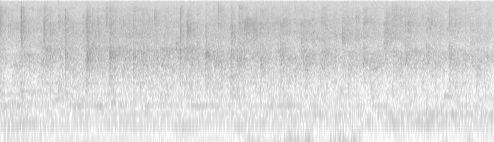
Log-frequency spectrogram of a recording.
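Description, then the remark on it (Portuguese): A crowd applauds Jesus as the King of Glory, clapping together in a steady, dense wash of applause that holds at an even level for several seconds, with no voices breaking through. “Você pode aplaudir o Rei da Glória?”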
